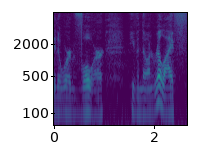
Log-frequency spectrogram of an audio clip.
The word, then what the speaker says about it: VOR: say cleared V DME I said Vore almost rhyming with the word for if you try to use VR it will recognize speech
